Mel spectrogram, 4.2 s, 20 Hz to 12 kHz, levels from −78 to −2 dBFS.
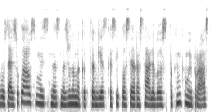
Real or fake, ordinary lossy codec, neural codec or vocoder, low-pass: fake; Opus, 24 kbps; codec, 16 kHz, 4 kbps, FreqCodec, smaller model; 7.2 kHz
